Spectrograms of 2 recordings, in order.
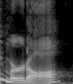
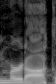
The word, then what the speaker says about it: Murdaugh: Okay, so it's spelled M-U-R-D-O-U-G-H. – Oh, so it's technically like, Murdaugh. – I get it. – It's technically Murdaugh. Everyone in the documentary said Murdaugh, like literally Richard, Rupert, whatever. – I just did the same thing. – Rupert's family, but it's spelled differently and it's Murdaugh.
